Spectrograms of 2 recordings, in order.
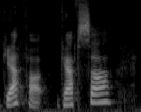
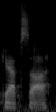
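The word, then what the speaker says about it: Gafsa: And they met Hilderic's forces at Kapspa, which is now called Gefsa, and is the capital of Tunisia. I may be completely mispronouncing that, but it's G-A-F-S-A, so in my English language I'm gonna call it Gefsa.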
